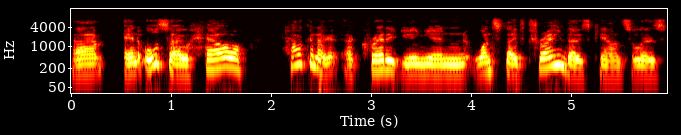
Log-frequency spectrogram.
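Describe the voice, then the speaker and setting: This man has an Australian accent and a medium pitch. He speaks at a fairly slow pace. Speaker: keynote speaker, financial counselling trainer. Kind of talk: webinar presentation. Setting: online webinar. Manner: halting with many fillers.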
